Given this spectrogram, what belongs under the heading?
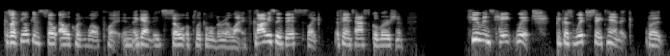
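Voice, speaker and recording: A man's voice: sits high, expressive, a little fast, dull audio. A man co-hosting a podcast in casual chat, rambling and gushing about what he reviews, with self-mockery and casual swearing. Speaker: podcast co-host. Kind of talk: casual chat, reviewing audio roleplay series.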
